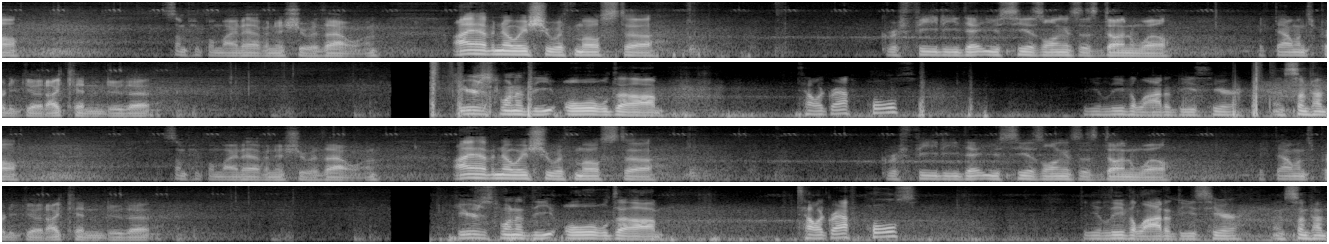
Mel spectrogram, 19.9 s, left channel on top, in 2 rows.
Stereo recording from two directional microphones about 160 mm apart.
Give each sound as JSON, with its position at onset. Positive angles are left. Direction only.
{"t": 1.5, "sound": "speech", "side_deg": 20}
{"t": 1.8, "sound": "speech", "side_deg": 10}
{"t": 6.6, "sound": "speech", "side_deg": 10}
{"t": 13.4, "sound": "speech", "side_deg": 0}
{"t": 15.9, "sound": "speech", "side_deg": -5}
{"t": 18.1, "sound": "speech", "side_deg": -10}
{"t": 19.5, "sound": "speech", "side_deg": 0}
